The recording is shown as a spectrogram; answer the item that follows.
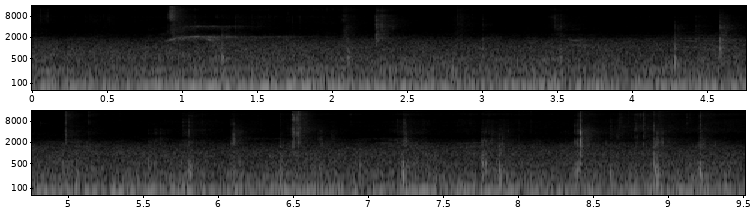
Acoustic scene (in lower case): park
